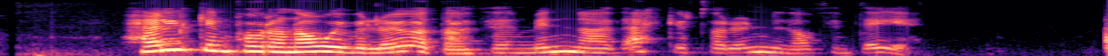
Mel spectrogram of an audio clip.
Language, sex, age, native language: Icelandic, female, 60-69, Icelandic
